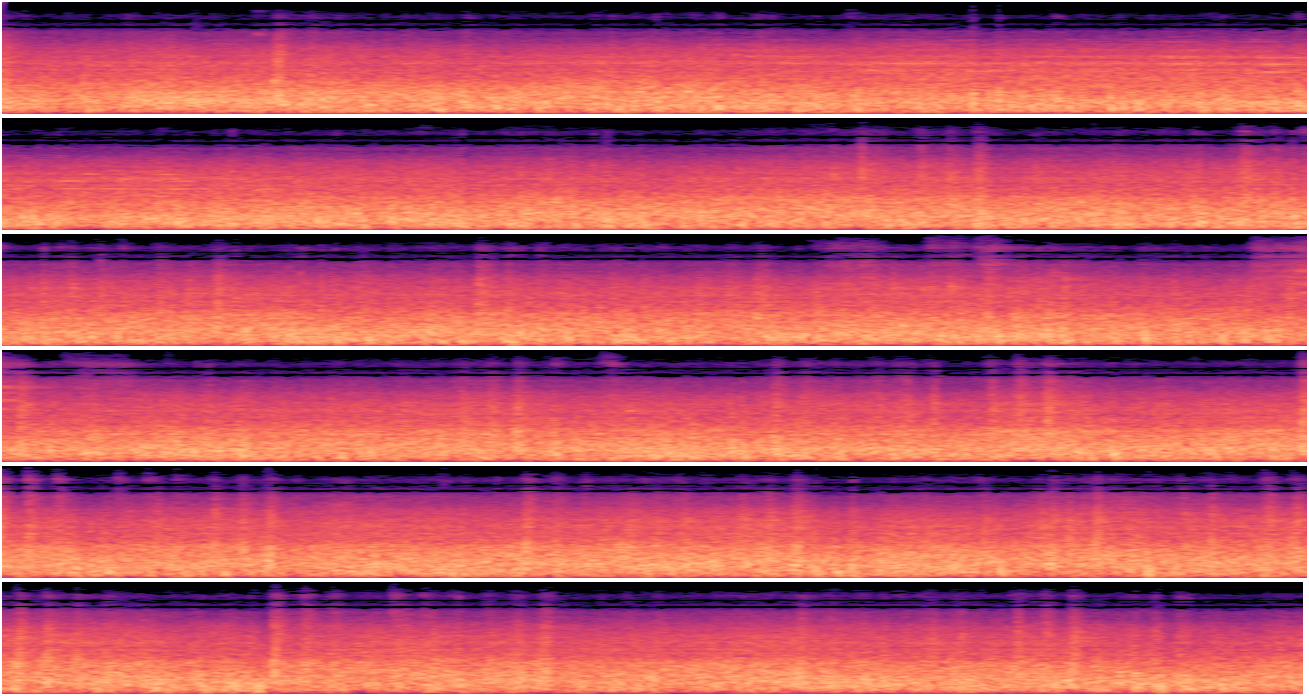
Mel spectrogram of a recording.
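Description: Heritage passenger train running at speed, heard from a carriage window: a steady rumble of wheels on the track with rail clatter and clicks, loudest in the middle stretch.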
